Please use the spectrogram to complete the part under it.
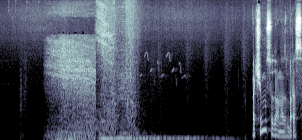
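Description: A shimmering magical whoosh swells and fades.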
